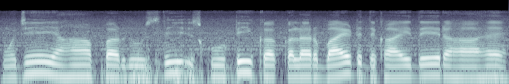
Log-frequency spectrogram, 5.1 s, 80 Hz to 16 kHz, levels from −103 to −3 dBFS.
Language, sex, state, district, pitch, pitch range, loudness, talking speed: Hindi, male, Madhya Pradesh, Katni, 130 Hz, 130-145 Hz, -17 LUFS, 140 wpm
